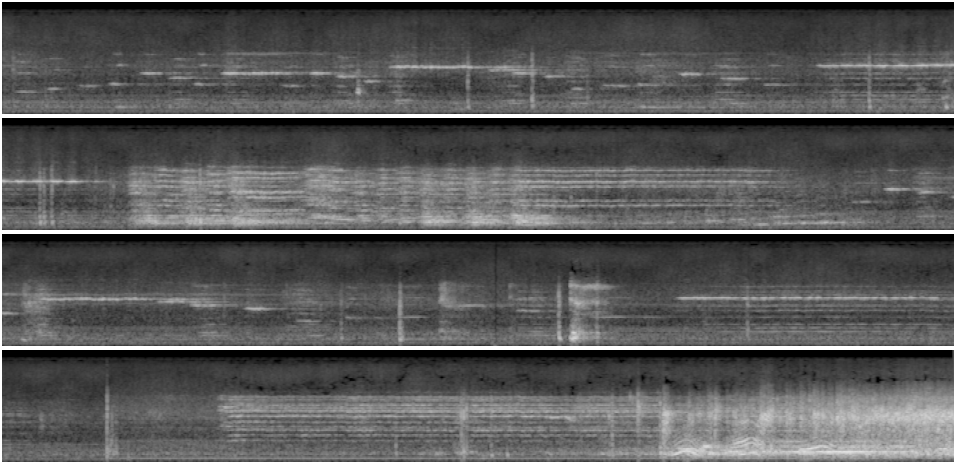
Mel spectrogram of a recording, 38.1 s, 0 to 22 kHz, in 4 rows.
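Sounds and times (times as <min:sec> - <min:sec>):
background hiss: 0:00.0 - 0:35.1
orchestral opera music: 0:00.1 - 0:24.8, 0:30.7 - 0:38.0.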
